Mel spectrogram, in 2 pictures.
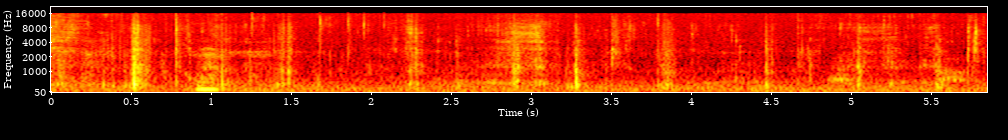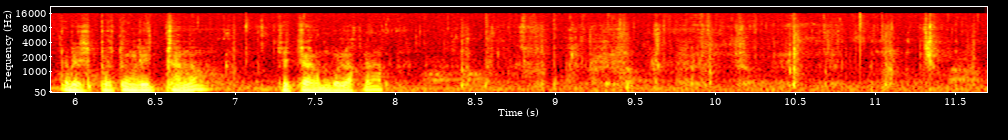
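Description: Crispy fried food crackles as fingers tear it apart.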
